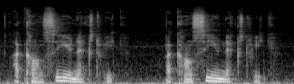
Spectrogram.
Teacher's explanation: Next week, the T again is dropped. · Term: connected speech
